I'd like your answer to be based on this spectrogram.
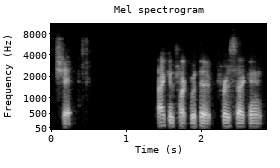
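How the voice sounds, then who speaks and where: A man in casual group chat who sounds like he is on speakerphone, asking hesitant, halting questions over a phone call. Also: low voice, steady tone, fairly bright tone, dry recording.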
